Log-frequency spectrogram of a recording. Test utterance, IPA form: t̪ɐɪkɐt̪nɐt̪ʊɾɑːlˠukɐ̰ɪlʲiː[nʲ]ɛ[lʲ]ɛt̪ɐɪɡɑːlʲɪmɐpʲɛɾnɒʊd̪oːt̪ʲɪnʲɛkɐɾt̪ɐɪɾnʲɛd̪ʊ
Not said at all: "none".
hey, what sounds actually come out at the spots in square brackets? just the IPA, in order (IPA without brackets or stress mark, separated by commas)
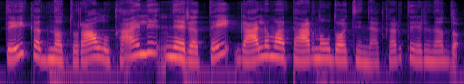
nʲ, ɾʲ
